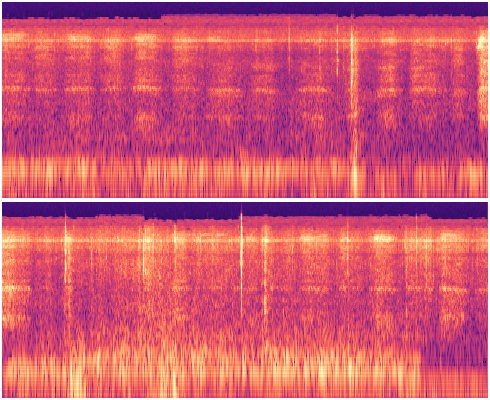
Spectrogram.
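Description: Wind buffeting a handlebar-mounted action camera and the rumble of a bicycle being ridden fast over a rough trail, with a few sharp knocks and rattles from bumps; the rumble cuts off suddenly near the end.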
